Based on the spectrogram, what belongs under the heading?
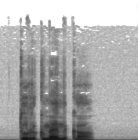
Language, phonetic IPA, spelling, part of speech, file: Polish, [turkˈmɛ̃ŋka], Turkmenka, noun, Pl-Turkmenka.ogg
